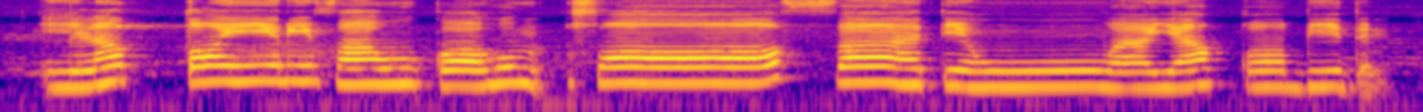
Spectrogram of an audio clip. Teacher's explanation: Di sini kan ada tanwin, terus ke depannya huruf wawu, berarti idgham bigunah.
